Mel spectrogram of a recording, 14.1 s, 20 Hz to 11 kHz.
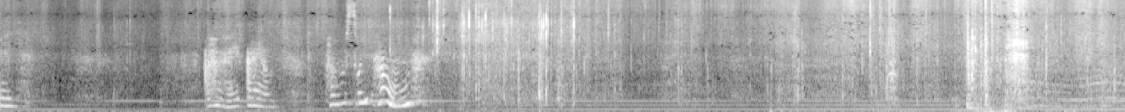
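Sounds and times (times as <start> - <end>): steady low hum: 0.0 - 14.0
bags crinkling and rustling: 5.2 - 14.0.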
